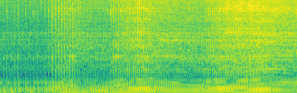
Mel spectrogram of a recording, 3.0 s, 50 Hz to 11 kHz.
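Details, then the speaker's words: Honda CRF70F on a newly installed stock carburetor idles with a slightly wavering, surging beat. The owner suspects an air leak because the pilot screw must be almost fully screwed in. The cause is not confirmed. "I think there might be an air leak and that's why this pilots crew has to be almost screwed all the way in"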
